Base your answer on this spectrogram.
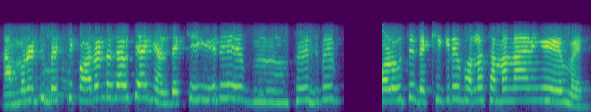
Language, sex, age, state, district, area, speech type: Odia, female, 45-60, Odisha, Sundergarh, rural, conversation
